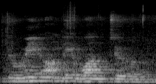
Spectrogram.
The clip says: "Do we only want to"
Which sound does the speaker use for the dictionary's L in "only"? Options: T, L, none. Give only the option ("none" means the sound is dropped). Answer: L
